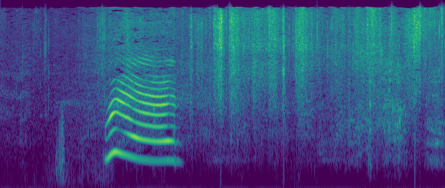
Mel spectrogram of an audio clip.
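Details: One of two Cane Corsos, Phoenix (nicknamed Red) and Wolverina, lets out a single loud, high yelp of about half a second. It rises sharply, then slides downward, and is followed by soft rustling and footstep-like sounds outdoors.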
